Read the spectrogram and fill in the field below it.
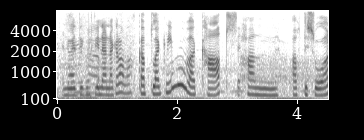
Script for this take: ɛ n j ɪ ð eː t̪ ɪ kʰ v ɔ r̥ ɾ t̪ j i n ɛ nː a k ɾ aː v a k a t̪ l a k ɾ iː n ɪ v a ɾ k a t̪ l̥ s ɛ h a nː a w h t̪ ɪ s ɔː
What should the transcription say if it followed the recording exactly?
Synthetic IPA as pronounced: ɛ n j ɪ v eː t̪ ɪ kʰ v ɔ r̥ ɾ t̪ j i n ɛ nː a k ɾ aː v a k a t̪ l a k ɾ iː m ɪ v a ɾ kʰ a t̪ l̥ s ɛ h a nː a w h t̪ ɪ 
